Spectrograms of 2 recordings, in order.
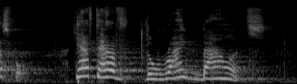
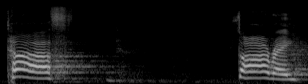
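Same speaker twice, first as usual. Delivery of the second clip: blunt dismissal; 4 semitones higher, 5 dB louder, much slower than usual. Pretend. Imagined blunt reply to unhappy bride.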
